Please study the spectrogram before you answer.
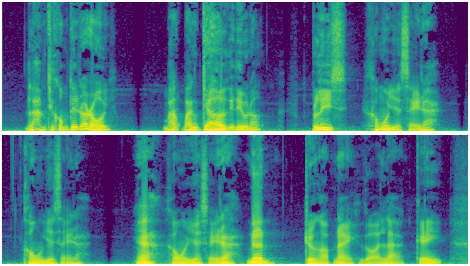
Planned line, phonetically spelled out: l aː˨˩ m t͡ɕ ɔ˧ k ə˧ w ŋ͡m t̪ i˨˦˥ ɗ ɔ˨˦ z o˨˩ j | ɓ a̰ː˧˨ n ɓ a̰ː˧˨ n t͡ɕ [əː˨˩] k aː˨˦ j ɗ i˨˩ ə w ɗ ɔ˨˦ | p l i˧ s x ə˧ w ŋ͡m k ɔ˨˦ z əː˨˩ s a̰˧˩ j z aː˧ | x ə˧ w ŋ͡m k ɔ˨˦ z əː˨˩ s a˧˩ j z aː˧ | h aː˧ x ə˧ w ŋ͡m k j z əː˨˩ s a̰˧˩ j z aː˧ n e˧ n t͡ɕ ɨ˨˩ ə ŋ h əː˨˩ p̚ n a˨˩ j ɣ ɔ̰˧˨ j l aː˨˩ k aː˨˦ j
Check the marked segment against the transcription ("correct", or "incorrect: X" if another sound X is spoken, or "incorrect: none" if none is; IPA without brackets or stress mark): correct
